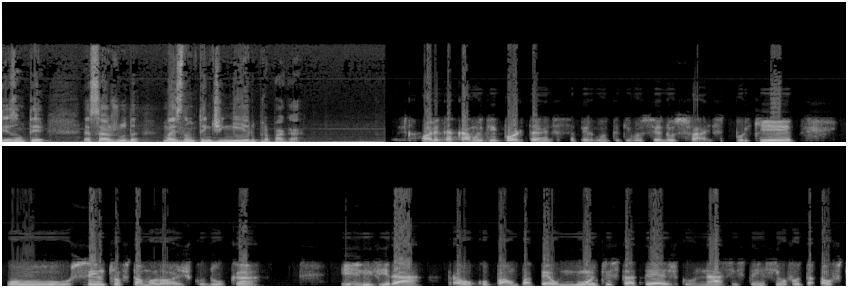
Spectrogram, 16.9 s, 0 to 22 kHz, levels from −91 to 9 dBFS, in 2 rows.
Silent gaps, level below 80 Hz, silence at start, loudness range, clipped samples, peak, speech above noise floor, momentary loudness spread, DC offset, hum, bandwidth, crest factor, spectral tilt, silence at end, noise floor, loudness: none; -52 dBFS; 0 s; 3 LU; under 0.1%; -12 dBFS; 26 dB; 14 LU; under 0.1%; none; 15.5 kHz; 18 dB; -4.5 dB/octave; 0.05 s; -54 dBFS; -28 LUFS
